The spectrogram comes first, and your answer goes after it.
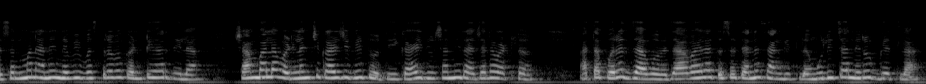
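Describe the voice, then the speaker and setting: A woman storyteller narrating a devotional folk tale in a steady, rhythmic way. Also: high-pitched. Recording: dull lo-fi recording.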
